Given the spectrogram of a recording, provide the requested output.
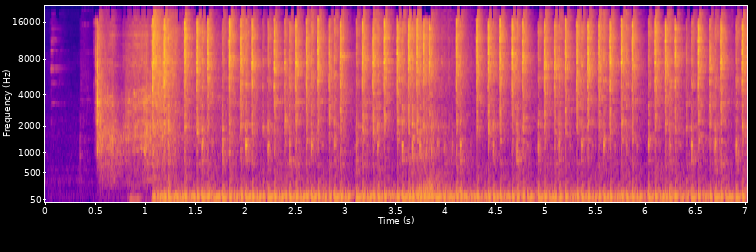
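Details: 1985 Yamaha Virago V-twin with a single-carb conversion, cold start on choke: it catches straight up and settles into a steady, lumpy idle with no misses, later set to about 1000 rpm. It runs fine.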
